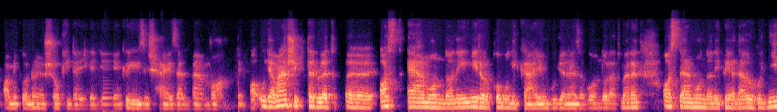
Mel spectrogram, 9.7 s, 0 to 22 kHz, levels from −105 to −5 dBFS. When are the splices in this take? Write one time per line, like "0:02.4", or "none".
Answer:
none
